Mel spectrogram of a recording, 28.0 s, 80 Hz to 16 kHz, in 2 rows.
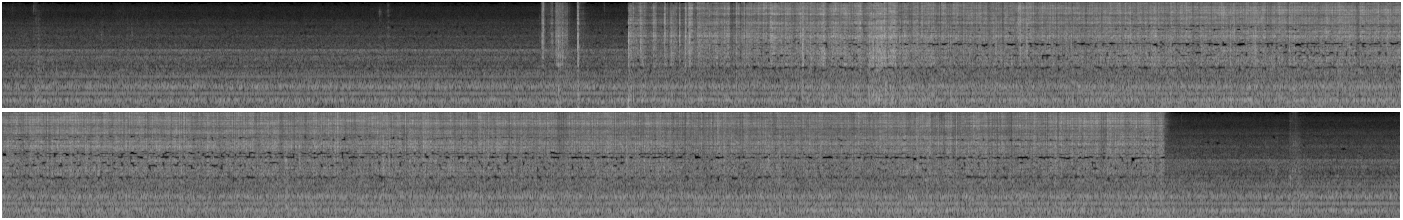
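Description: Hitbox HBM200 110 V flux-core welder arc crackling and hissing steadily for about twenty seconds as a bead is run. It sputters briefly as the arc strikes a few seconds in and cuts off abruptly near the end. A steady low hum from the equipment's fan is heard before and after.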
